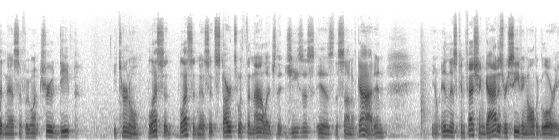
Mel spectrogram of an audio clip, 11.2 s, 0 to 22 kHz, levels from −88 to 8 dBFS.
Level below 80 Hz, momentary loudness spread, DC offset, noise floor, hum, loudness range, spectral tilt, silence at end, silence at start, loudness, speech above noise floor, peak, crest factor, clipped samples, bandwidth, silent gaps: -62 dBFS; 14 LU; under 0.1%; -52 dBFS; none; 3 LU; -4.5 dB/octave; 0 s; 0 s; -22 LUFS; 30 dB; -4 dBFS; 20 dB; under 0.1%; 14 kHz; none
